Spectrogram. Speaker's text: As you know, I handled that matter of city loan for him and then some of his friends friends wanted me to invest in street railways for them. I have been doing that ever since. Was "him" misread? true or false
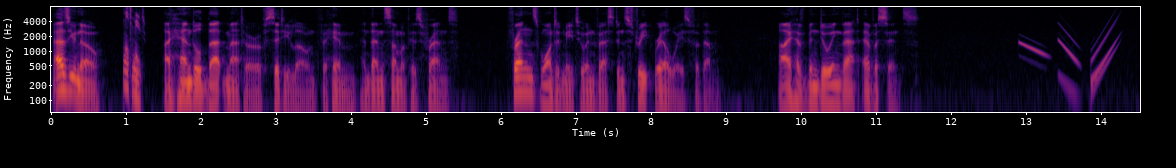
false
